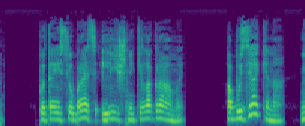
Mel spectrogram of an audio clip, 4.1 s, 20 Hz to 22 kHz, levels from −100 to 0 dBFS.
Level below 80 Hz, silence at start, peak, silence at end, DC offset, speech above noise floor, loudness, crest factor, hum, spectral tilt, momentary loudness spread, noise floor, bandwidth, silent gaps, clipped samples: -66 dBFS; 0.5 s; -6 dBFS; 0 s; under 0.1%; 38 dB; -23 LUFS; 18 dB; none; -4.5 dB/octave; 8 LU; -60 dBFS; 13 kHz; none; under 0.1%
